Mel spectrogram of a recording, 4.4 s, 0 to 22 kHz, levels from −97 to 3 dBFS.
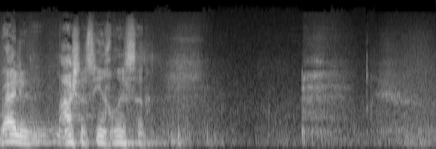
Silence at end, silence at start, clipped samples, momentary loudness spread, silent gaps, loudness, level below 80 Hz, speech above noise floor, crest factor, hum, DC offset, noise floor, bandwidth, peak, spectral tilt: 0.05 s; 0 s; under 0.1%; 23 LU; none; -21 LUFS; -68 dBFS; 34 dB; 20 dB; none; under 0.1%; -55 dBFS; 15.5 kHz; -4 dBFS; -4 dB/octave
